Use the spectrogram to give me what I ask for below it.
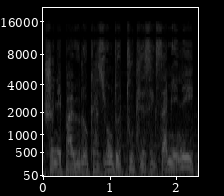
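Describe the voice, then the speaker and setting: A woman's voice: a bass voice, a little fast, a little hiss or hum. Shrewd, secretive woman scholar. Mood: intrigued, cautious. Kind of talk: video game drama acting.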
